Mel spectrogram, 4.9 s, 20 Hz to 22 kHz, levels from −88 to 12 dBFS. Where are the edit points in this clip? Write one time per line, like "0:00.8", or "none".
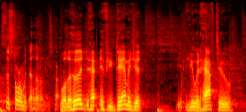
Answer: none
